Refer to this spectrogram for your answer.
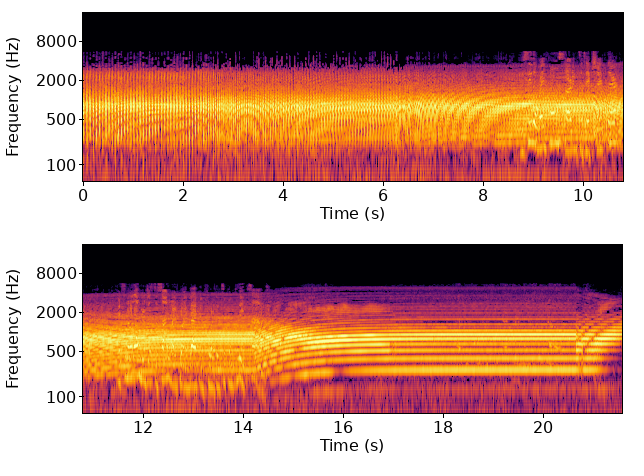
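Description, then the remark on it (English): A continuous FM-synthesized tone whose pitch wobbles in a steady vibrato that gradually speeds up, the smeared buzzy texture resolving into a bright, harmonically rich electronic sound; loud, no talking. “Now we're slowing it down to a very simple oscillation. Now I'm going to speed it up.”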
